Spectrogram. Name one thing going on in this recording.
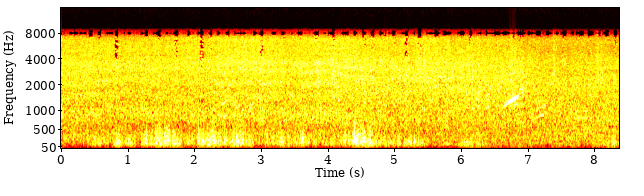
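Wind gusts buffet the microphone outdoors.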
